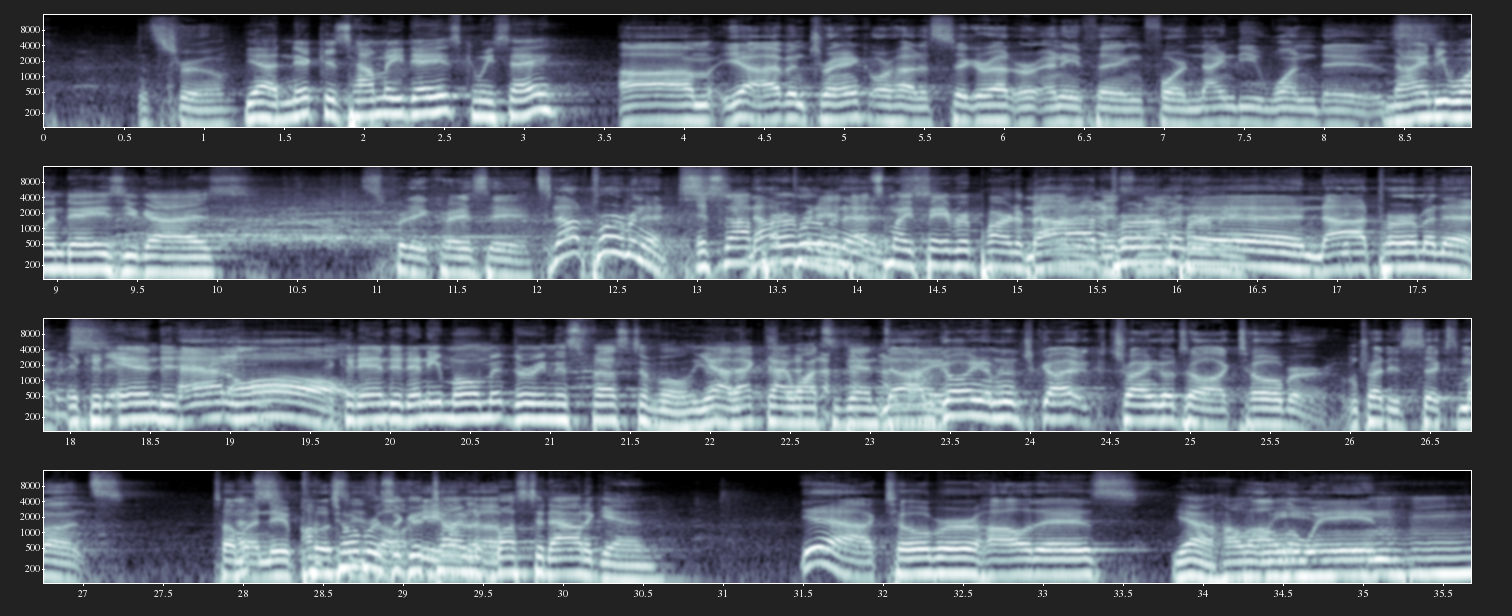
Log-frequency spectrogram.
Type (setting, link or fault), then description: setting, busy venue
